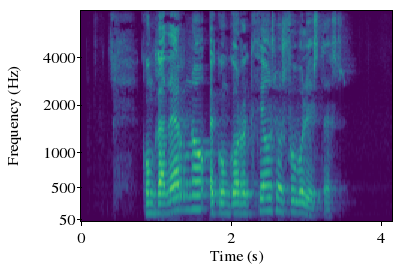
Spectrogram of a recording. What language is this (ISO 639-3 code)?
glg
